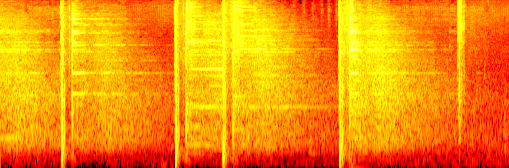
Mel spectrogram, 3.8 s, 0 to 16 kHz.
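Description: Four sharp gunshot cracks from a 9mm pistol caliber carbine, spaced irregularly with short decaying tails, fairly close and alone without talk.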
